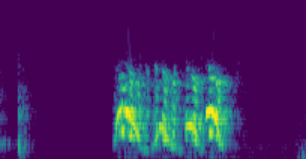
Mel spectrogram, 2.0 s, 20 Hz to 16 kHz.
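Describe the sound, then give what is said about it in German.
A short synthetic creature cry, a warbling chirpy call of about four quick pulses lasting under a second, bright and fairly loud against silence, from a small brown owl-like video game monster about 0.3 meters tall. “Der Ruf hört sich so an.”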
